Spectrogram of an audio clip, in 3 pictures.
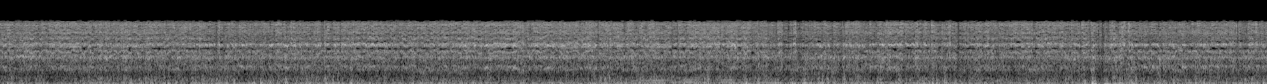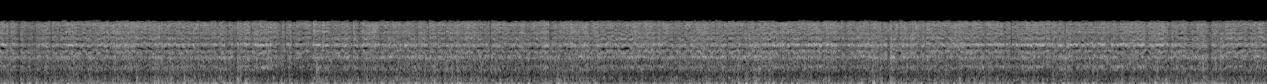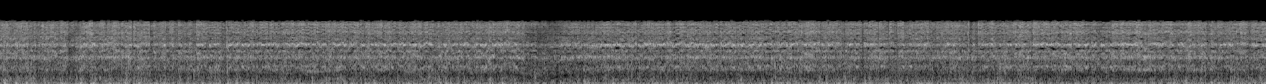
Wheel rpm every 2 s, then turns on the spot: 200, 220, 220, 210, 210, 210, 220, 220, 210, 210, 220, 210, 210, 210, 210, 170, 210, 220, 210.
none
